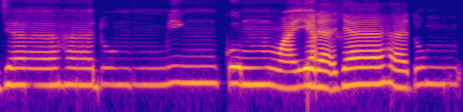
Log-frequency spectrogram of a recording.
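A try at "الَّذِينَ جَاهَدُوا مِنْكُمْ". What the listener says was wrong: jangan ditahan di mim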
